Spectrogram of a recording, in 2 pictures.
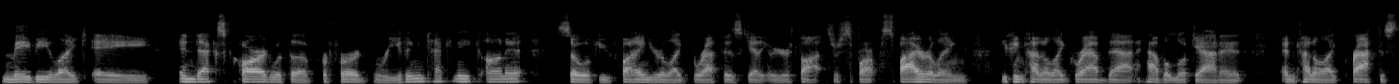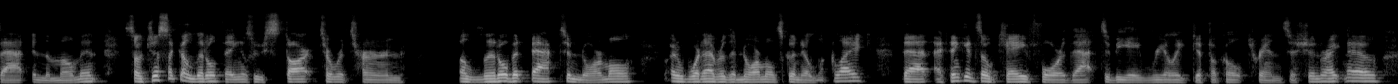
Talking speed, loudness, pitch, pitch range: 190 wpm, -31 LUFS, 115 Hz, 105-130 Hz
